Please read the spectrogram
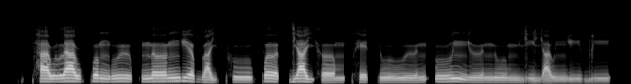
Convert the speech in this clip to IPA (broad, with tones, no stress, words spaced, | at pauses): t̪ʰa˧wla˥˨wpo˥˨ŋʋɯː˥˨p̚ nɤː˧˥ŋi˥˨ə̯ba˩j pʰuː˧˩ pɤː˥˨t̚ja˥˨jʔɤː˩m pʰe˧˩t̚ʋu˩ʋɯː˩˧nʔuː˧˥ ɲɯː˧nʋu˧m ji˩˧ja˧˩wɲiː˩bi˧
